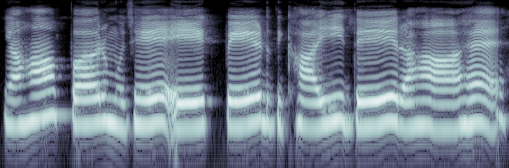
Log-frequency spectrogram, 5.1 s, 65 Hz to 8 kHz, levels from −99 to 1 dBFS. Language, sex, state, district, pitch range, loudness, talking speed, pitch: Hindi, female, Madhya Pradesh, Katni, 220-245 Hz, -13 LUFS, 105 wpm, 230 Hz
